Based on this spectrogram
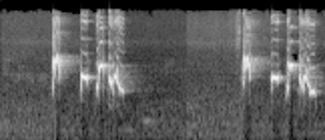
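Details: A red-whiskered bulbul sings at dawn to train other birds: two lively phrases of sharp, tumbling whistles, each a quick run of four or five notes, with a soft steady background rumble.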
